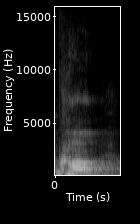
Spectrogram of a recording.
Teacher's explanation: ख को बोलते समय आपके मुंह से हवा बाहर जा रही होगी, तो ये इसमें नहीं आएगा। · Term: महाप्राण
